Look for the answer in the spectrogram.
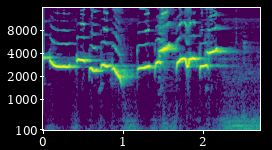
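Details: An oriental magpie-robin sings to coax young canaries that are slow to sing. Loud whistled notes slide down and up in a varied, wavering phrase broken by brief pauses, then fade to faint background noise.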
